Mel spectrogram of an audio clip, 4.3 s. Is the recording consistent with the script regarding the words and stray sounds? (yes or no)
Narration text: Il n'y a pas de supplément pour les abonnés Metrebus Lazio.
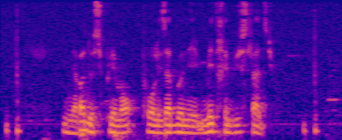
no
